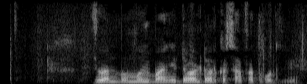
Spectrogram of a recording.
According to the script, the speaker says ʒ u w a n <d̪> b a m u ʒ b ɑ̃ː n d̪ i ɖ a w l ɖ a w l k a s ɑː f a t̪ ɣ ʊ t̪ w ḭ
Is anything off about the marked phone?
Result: no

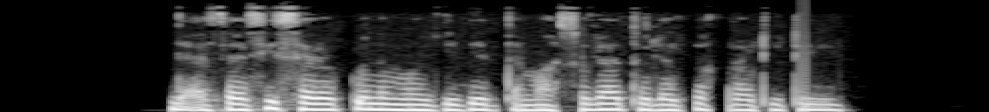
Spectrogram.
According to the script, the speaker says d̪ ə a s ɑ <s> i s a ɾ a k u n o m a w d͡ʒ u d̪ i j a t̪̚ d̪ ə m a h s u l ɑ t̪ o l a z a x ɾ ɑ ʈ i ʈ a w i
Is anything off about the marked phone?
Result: no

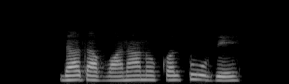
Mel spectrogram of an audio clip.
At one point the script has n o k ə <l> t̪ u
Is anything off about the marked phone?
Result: no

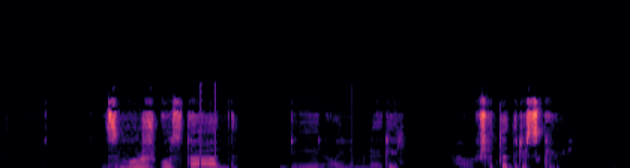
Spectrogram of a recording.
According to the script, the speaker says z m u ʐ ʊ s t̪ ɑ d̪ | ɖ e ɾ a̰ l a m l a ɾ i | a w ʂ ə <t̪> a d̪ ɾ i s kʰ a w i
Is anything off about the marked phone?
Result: no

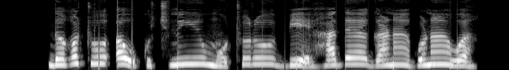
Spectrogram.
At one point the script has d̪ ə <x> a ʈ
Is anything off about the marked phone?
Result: yes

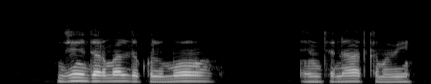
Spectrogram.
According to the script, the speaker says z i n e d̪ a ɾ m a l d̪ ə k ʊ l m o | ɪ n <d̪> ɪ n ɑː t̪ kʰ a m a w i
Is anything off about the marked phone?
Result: yes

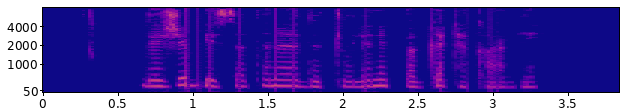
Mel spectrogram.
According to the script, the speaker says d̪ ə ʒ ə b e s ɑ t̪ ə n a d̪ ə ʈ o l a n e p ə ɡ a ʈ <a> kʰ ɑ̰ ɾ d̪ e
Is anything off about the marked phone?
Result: no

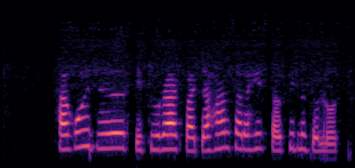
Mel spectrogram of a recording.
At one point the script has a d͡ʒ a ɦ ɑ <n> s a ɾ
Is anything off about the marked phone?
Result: no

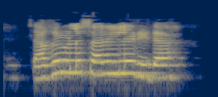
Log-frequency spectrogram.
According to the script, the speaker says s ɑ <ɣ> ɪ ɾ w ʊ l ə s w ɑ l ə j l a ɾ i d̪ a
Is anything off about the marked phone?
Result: no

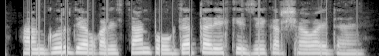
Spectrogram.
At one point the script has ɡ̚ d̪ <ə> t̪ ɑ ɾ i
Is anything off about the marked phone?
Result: yes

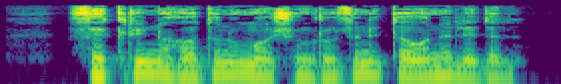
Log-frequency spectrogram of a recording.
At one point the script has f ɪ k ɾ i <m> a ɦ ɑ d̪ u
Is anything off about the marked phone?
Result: yes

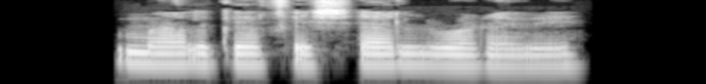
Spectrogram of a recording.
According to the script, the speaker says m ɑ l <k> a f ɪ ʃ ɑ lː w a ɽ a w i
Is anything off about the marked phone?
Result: yes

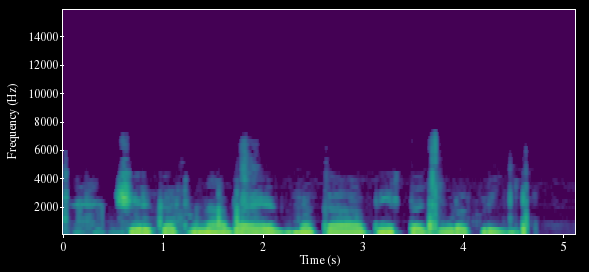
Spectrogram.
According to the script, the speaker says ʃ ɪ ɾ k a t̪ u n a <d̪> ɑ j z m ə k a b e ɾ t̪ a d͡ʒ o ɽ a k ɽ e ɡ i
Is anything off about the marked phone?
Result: no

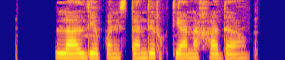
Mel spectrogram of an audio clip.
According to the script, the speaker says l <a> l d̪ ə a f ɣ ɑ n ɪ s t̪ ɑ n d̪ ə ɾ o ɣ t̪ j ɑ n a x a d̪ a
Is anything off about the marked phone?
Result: yes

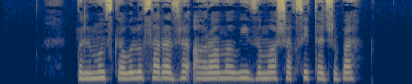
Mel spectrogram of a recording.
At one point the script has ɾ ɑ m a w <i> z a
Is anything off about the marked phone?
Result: no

